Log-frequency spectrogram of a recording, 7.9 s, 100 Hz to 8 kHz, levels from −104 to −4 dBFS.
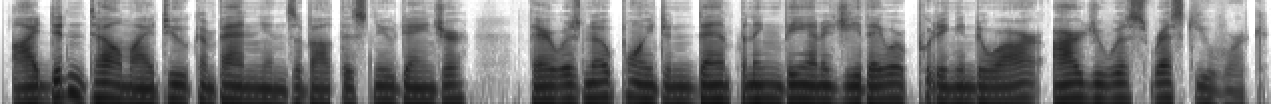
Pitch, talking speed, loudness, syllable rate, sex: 110 Hz, 195 wpm, -20 LUFS, 5.4 syllables/s, male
